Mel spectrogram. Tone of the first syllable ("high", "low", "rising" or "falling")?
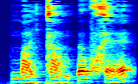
low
